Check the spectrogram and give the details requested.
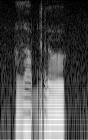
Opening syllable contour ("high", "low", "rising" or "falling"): low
